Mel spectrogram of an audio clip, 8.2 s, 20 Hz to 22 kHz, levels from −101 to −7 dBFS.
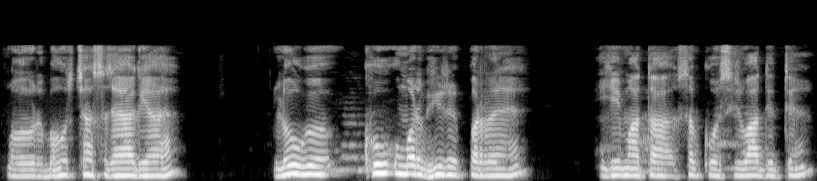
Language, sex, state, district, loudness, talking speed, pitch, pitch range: Hindi, male, Bihar, Begusarai, -17 LUFS, 145 wpm, 155 Hz, 145-175 Hz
